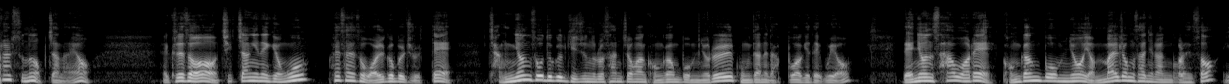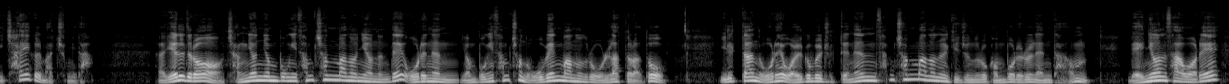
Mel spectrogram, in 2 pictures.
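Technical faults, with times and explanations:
2.29–2.33 s, 11.75–11.81 s and 22.17–22.21 s, short concealed packet loss: each is a brief smear or slight wobble in the speech, where a sliver of sound seems held over rather than moving on. Around 20 ms of audio went missing at the first and last points and 40 ms at the middle one. The receiver patched each gap by extending the sound just before it, then eased back into the real signal, so the join blurs instead of clicking.
16.77–16.89 s, burst of packet loss: the speech briefly stalls into a held, fading continuation of the last sound and then picks up slightly further on, with a fragment skipped. About 100 ms of audio never arrived, and roughly that much was filled by stretching the preceding sound while turning it down. There is no silent gap, so it registers as a stuck, dying-away moment followed by a jump forward rather than as a dropout.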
